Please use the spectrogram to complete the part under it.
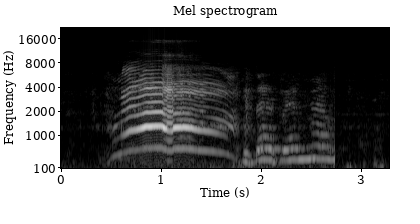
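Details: Domestic cat giving one long, arched, harmonic meow lasting about a second, followed by a lower, wavering tail and brief quiet.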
